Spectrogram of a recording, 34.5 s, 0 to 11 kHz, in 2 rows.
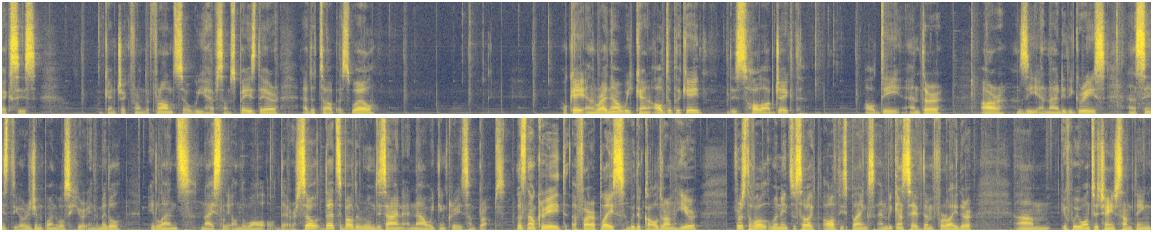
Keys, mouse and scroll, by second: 0.2 KP_3, 1.4 KP_1, 4.7 s, 7.1-8.2 middle drag, 8.2-8.8 scroll down 3, 8.8-11.1 middle drag, 11.1 z, 12.1 alt+d, 14.5 r, 19.2 click, 21.0-22.2 middle drag, 22.2-22.5 scroll up 1, 22.5 middle click, 23.1-26.7 scroll down 1, 28.0 click, 29.2 shift+click, 30.2 shift+Left, 30.5 shift+Left, 30.9 shift+Left, 31.3 shift+Left.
